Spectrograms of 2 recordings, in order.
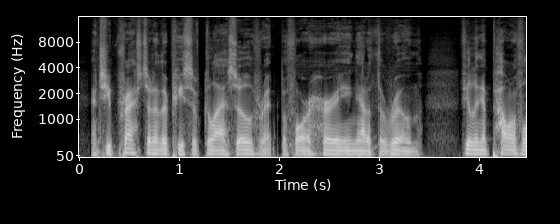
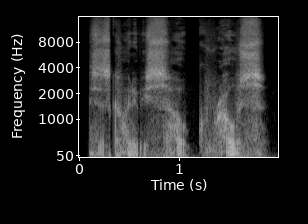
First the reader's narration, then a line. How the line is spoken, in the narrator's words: she muttered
